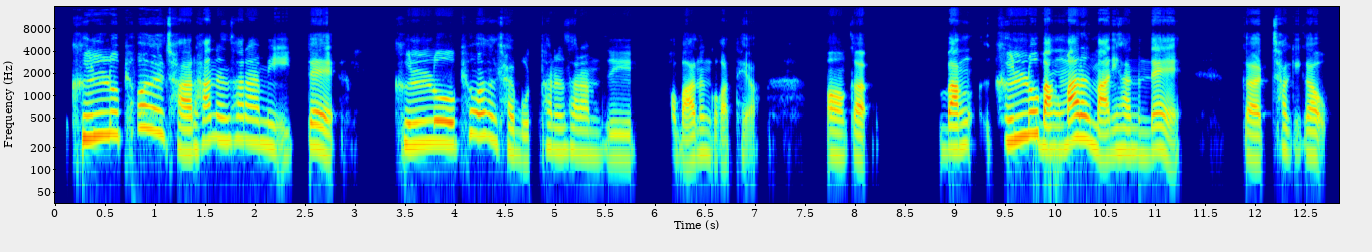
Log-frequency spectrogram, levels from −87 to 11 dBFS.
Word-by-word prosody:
글로 295 Hz, +2 st, +1 dB
표현을 360 Hz, 0 st, 0 dB
잘하는 240 Hz, +7 st, +1 dB
사람이 235 Hz, -5 st, -4 dB
있되, 200 Hz, +4 st, -1 dB, 0.6 s
글로 225 Hz, +1 st, +1 dB
표현을 290 Hz, 0 st, -1 dB
잘 180 Hz, -5 st, -4 dB
못하는 185 Hz, +5 st, -9 dB
사람들이 160 Hz, -4 st, -8 dB, 0.4 s
더 170 Hz, -, -8 dB
많은 170 Hz, 0 st, -1 dB
것 -, -, -12 dB
같아요. -, -, -9 dB, 0.7 s
어 160 Hz, -2 st, +1 dB
그러니까 -, -, +1 dB, 0.7 s
막 195 Hz, +3 st, +4 dB, 0.2 s
글로 275 Hz, +6 st, +2 dB
막말을 225 Hz, +7 st, +7 dB
많이 165 Hz, -4 st, +3 dB
하는데 180 Hz, +1 st, -3 dB, 0.6 s
그러니까 -, -, 0 dB
자기가 -, -, -3 dB
210 Hz, 260 characters per minute, -20 LUFS, 175-260 Hz, 0.7 s, 막말을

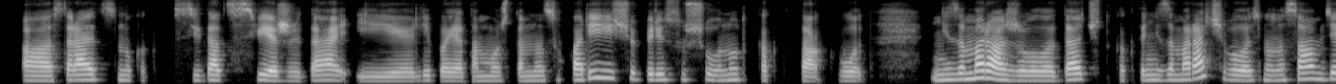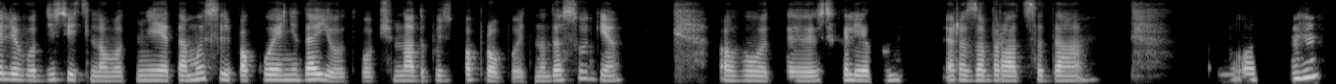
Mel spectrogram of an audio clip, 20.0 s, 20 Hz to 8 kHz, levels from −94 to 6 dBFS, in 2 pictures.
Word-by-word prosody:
а, 165 Hz, -1 st, +4 dB
старается, 185 Hz, +2 st, +3 dB
ну, 170 Hz, -, -6 dB
как -, -, -20 dB, 0.2 s
съедаться 175 Hz, 0 st, 0 dB
свежий, 165 Hz, -5 st, +5 dB
да. 180 Hz, +3 st, +4 dB
И 150 Hz, -1 st, -3 dB
либо 170 Hz, 0 st, -3 dB
я 150 Hz, 0 st, +2 dB
там, 155 Hz, +1 st, -5 dB
может, 155 Hz, 0 st, -4 dB
там 155 Hz, +1 st, -3 dB
на 165 Hz, +1 st, -4 dB
сухари 185 Hz, +9 st, +3 dB
еще 245 Hz, -3 st, 0 dB
пересушу, 195 Hz, -1 st, -1 dB
ну, 180 Hz, +3 st, -3 dB
вот 195 Hz, +1 st, -8 dB
как-то 170 Hz, -1 st, -6 dB
так 150 Hz, -2 st, +3 dB
вот. 160 Hz, -1 st, -3 dB, 0.5 s
Не 185 Hz, +1 st, -2 dB
замораживала, 185 Hz, -7 st, +5 dB
да, 195 Hz, +5 st, +5 dB
чё-то 200 Hz, -, -8 dB
как-то 170 Hz, +1 st, -8 dB
не 180 Hz, 0 st, -4 dB
заморачивалась, 185 Hz, -, +2 dB
но 175 Hz, -, -4 dB
на 175 Hz, -, -4 dB
самом 210 Hz, +3 st, +3 dB
деле 205 Hz, -2 st, +1 dB
вот 170 Hz, -1 st, -4 dB
действительно 185 Hz, -4 st, -1 dB
вот 155 Hz, 0 st, -6 dB
мне 175 Hz, 0 st, -1 dB
эта 170 Hz, 0 st, -1 dB
мысль 205 Hz, 0 st, -3 dB
покоя 185 Hz, +1 st, +1 dB
не 180 Hz, 0 st, -4 dB
дает, 175 Hz, -7 st, +2 dB
в -, -, -11 dB
общем, 165 Hz, +2 st, -9 dB
надо 165 Hz, 0 st, 0 dB
будет 170 Hz, 0 st, -10 dB
попробовать 175 Hz, -6 st, -3 dB
на 155 Hz, -1 st, -7 dB
досуге 175 Hz, +1 st, 0 dB, 0.7 s
вот, 165 Hz, -1 st, -3 dB
э, 155 Hz, 0 st, -2 dB
с 175 Hz, -, -4 dB
хлебом 175 Hz, 0 st, -2 dB, 0.3 s
разобраться, 170 Hz, -2 st, -1 dB
да. 165 Hz, 0 st, -2 dB, 1.1 s
Вот. 195 Hz, 0 st, -3 dB, 0.3 s
Мгм. 255 Hz, +6 st, +3 dB
175 Hz, 170 wpm, -24 LUFS, 165-190 Hz, 1.1 s, свежий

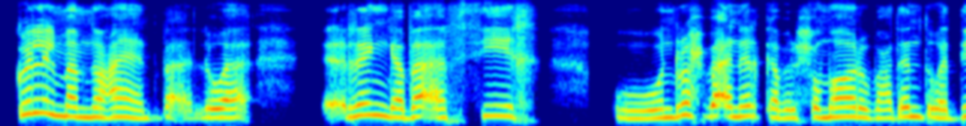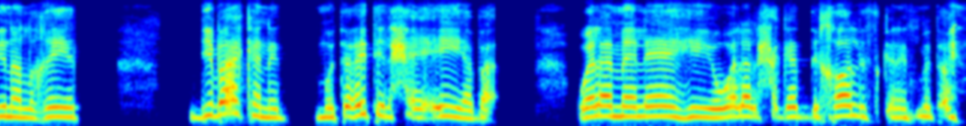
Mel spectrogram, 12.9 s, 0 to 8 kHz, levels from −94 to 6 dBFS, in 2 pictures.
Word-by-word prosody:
كل 310 Hz, +3 st, +3 dB
الممنوعات 220 Hz, -6 st, +1 dB
بقى 205 Hz, +4 st, -7 dB
اللي 210 Hz, -, -5 dB
هو 210 Hz, 0 st, +2 dB, 0.5 s
رِنجة 265 Hz, -, +1 dB
بقى، 210 Hz, -1 st, +1 dB
فسيخ، 245 Hz, +2 st, -6 dB, 0.5 s
ونروح 205 Hz, +6 st, -1 dB
بقى 250 Hz, -1 st, +4 dB
نركب 230 Hz, -4 st, -2 dB
الحمار 220 Hz, +3 st, +1 dB
وبعدين 205 Hz, +3 st, -1 dB
تودينا 215 Hz, +2 st, 0 dB
الغيط، 220 Hz, +2 st, 0 dB, 0.7 s
دي 230 Hz, +4 st, -1 dB
بقى 290 Hz, +3 st, +5 dB
كانت 210 Hz, -8 st, -3 dB, 0.2 s
متعتي 235 Hz, +5 st, +1 dB
الحقيقية 220 Hz, -1 st, 0 dB
بقى، 360 Hz, -, -6 dB, 0.5 s
ولا 235 Hz, +3 st, +4 dB
ملاهي 235 Hz, -2 st, +2 dB
ولا 230 Hz, +3 st, +3 dB
الحاجات 225 Hz, 0 st, -2 dB
دي 215 Hz, 0 st, -6 dB
خالص 240 Hz, -1 st, +1 dB
كانت 215 Hz, +1 st, -7 dB
متع 230 Hz, -2 st, -4 dB
225 Hz, 135 wpm, -23 LUFS, 210-240 Hz, 0.7 s, بقى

